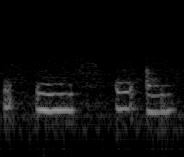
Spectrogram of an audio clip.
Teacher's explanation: ऐसे शब्दों को सॉरी ऐसे स्वरों को बोलते समय आपके जो होठ है वो कैसे हो जाते हैं वृत मुखी यानी कि गोल हो जाते हैं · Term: व्रतमुखी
